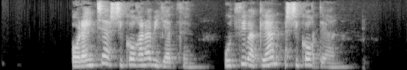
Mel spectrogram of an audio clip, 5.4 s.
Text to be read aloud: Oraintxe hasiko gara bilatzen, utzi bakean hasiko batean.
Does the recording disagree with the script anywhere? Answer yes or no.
no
